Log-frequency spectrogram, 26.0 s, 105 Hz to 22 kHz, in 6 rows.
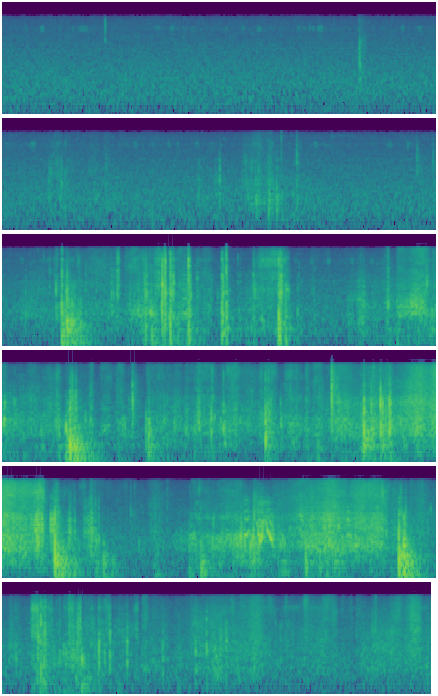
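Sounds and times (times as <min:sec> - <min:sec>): shoe and laces rustling: 0:08.9 - 0:25.9.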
